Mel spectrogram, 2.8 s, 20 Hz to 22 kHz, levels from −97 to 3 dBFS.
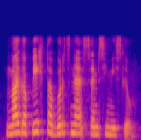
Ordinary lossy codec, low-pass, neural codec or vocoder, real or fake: none; 7.2 kHz; none; real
